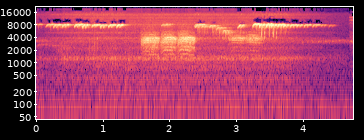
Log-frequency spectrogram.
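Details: Black-capped Chickadee high-z alarm call, as given when threatened by a predator: very high, thin, drawn-out seee notes, with short, harsher chattery bursts lower down between them.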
